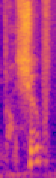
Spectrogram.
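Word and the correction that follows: Schoep: I'm sorry, Scoop. He pronounces it Scoop. – Scoop.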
